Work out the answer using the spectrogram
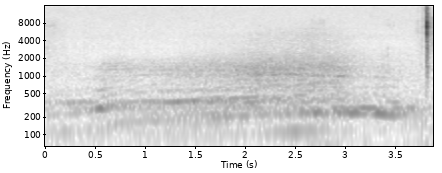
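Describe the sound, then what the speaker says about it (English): Cars pass by outside, a faint, low rumbling swell of traffic that builds and fades in the background, ending with a brief sharp click. "Sorry for the cars."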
